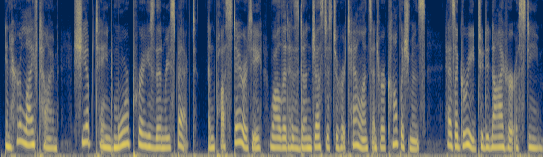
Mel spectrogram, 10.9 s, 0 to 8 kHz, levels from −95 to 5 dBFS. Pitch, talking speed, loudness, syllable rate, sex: 205 Hz, 160 wpm, -17 LUFS, 4.8 syllables/s, female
